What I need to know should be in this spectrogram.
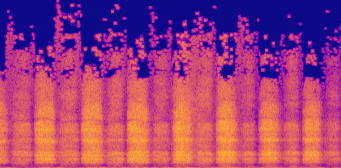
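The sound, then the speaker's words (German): Fast, forceful breathing in a breathwork practice: many rapid, loud, rhythmic breaths, each a breathy rush, following one another steadily without pause. “atme schneller, kräftiger, wurscht, wie du das hinkriegst.”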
